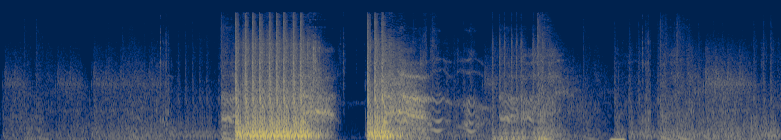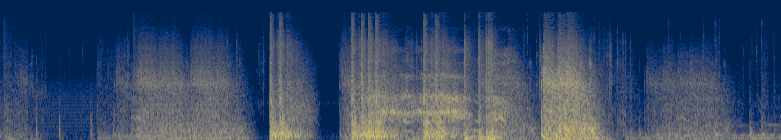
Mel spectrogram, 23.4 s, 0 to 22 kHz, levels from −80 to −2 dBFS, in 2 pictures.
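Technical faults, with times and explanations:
10.19–13.96 s, DECT cordless phone buzz: a nearby DECT handset or base was transmitting its short radio bursts every 10 ms, and the audio circuitry rectified them, adding a thin, steady 100 Hz buzz rich in harmonics, sitting roughly 35 dB below the sound.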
